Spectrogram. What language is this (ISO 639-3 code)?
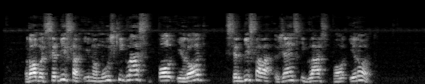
srp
